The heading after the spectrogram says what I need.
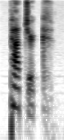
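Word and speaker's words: Pádraic: which is column and Patrick right Paddock Patrick yeah it's more like a very Irish pronunciation version of it yeah yeah and it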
